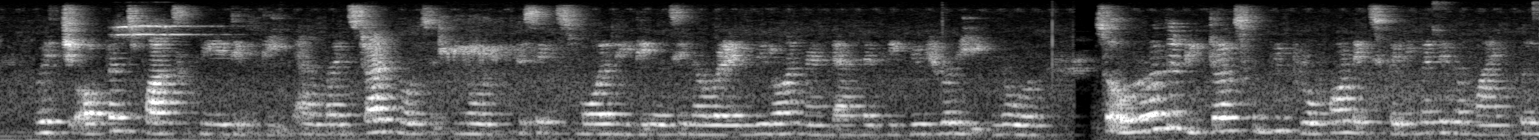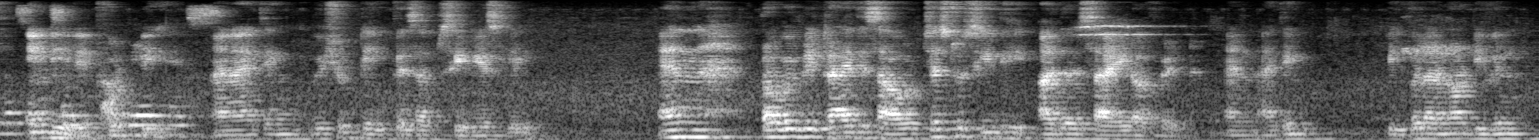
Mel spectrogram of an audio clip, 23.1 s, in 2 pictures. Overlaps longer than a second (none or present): present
